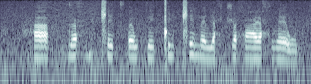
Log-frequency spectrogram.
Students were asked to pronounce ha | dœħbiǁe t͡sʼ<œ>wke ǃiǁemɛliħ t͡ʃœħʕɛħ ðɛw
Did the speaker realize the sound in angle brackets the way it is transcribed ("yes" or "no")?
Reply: yes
